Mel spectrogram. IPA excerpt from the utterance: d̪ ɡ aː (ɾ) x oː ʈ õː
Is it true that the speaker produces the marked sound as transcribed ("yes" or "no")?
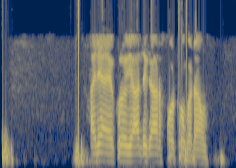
yes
